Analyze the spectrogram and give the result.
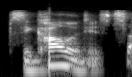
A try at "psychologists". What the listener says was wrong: Nope. The P is silent. Psychologist, psychology, psychological, etc.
